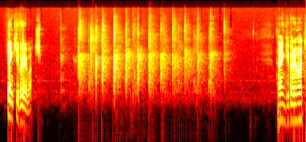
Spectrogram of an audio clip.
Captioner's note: applause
